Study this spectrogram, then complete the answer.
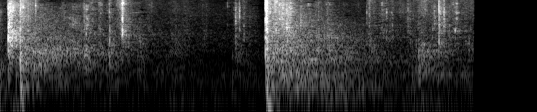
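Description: Gunfire from a video being played back: two sharp, loud bangs about two seconds apart, each followed by a noisy, decaying tail.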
